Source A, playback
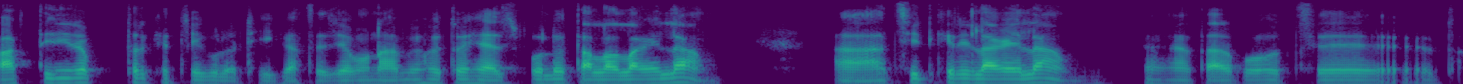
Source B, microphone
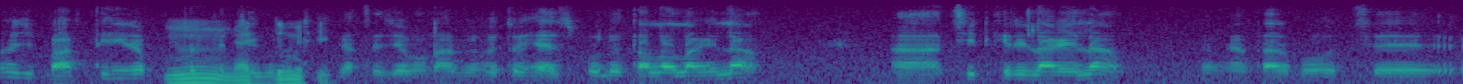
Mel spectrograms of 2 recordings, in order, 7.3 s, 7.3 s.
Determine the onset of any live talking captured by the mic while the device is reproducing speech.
0.8 s

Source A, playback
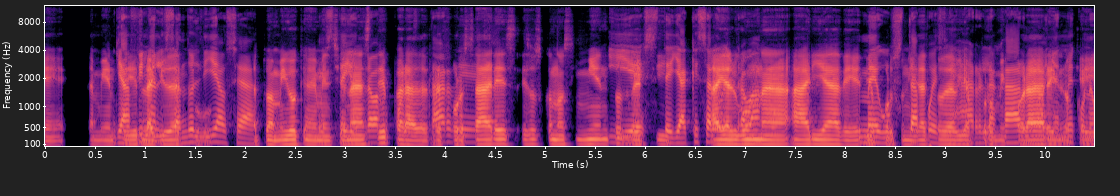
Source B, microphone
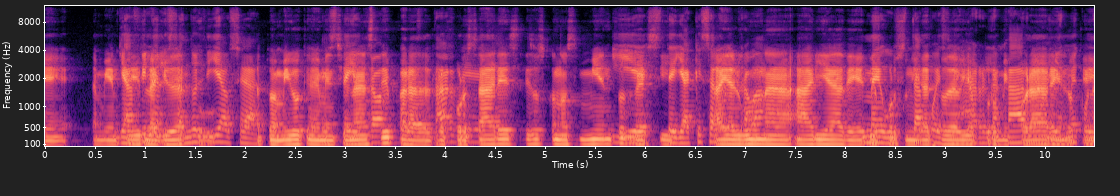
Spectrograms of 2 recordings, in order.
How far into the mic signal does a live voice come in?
none

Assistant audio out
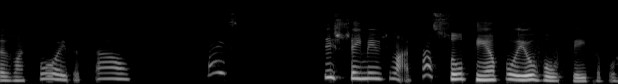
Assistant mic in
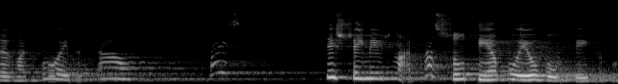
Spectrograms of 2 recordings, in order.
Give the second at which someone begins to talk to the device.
none

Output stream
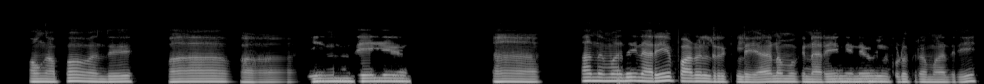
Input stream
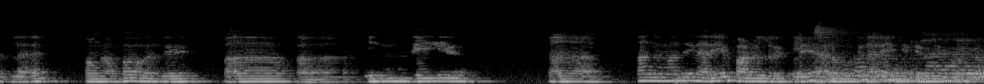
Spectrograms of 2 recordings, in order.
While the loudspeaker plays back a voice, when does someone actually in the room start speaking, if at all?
7.9 s

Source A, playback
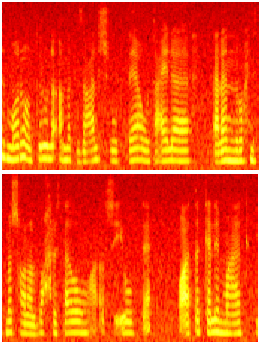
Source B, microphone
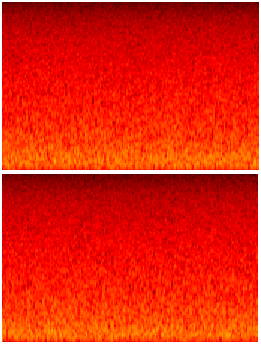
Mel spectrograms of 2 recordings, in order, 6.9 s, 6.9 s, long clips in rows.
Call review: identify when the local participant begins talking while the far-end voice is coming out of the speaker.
none

